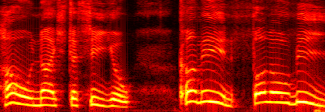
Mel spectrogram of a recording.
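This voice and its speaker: This loud, put-on character voice sits at a fairly high pitch. The pace is very slow. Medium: read story. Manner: loud, jovial.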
